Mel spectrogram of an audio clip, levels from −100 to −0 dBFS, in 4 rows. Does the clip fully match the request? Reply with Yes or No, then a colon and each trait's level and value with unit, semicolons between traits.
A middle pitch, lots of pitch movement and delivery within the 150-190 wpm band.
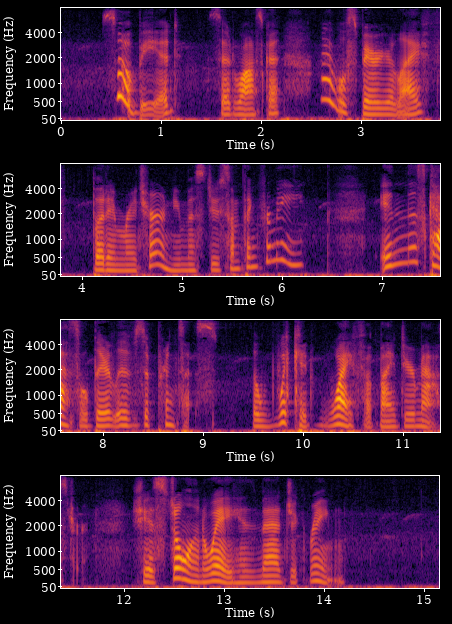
Yes: medium, 180 Hz; wide, 5.8 semitones; average, 160 wpm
